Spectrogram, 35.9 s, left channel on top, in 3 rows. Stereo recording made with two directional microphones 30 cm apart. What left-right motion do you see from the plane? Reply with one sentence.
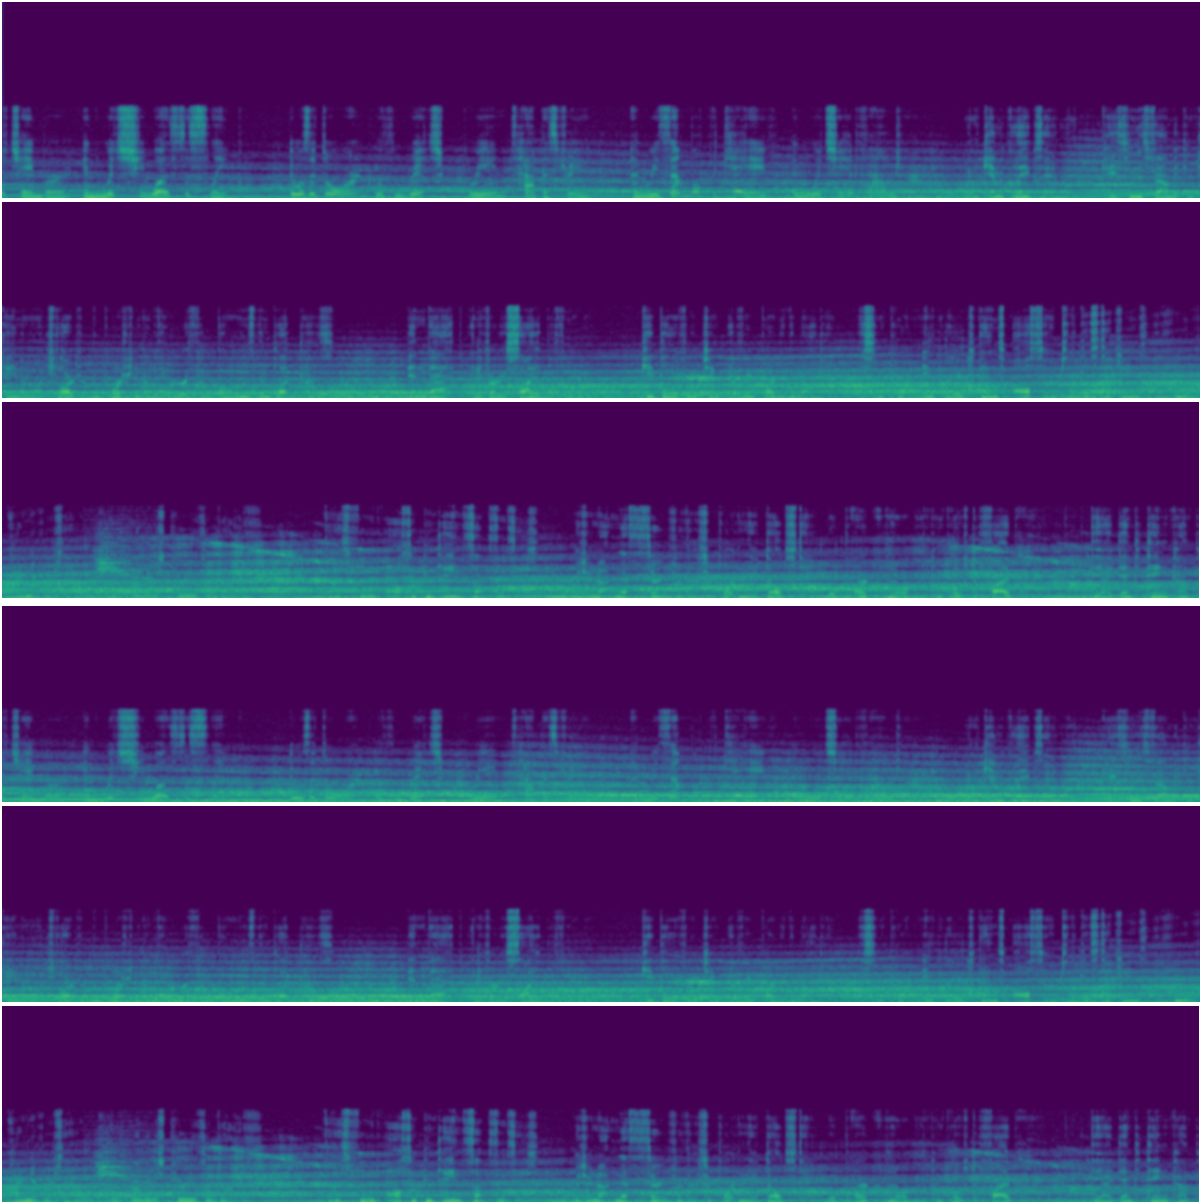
In this clip you hear the plane go from the right side to the left.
